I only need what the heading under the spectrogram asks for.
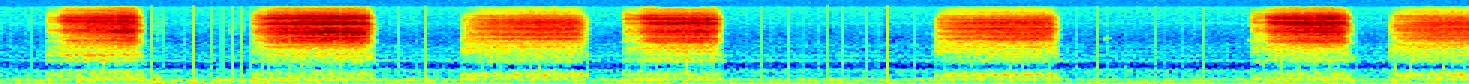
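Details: Wild barn owl nestling in a monitored nest box while swallowing a rodent, giving harsh, breathy hisses lasting under a second each, about seven bursts in ten seconds, over a steady low hum.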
